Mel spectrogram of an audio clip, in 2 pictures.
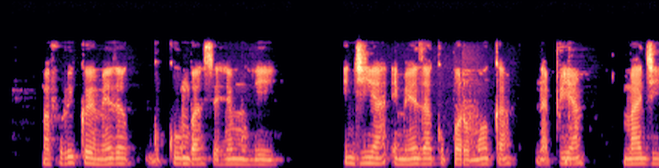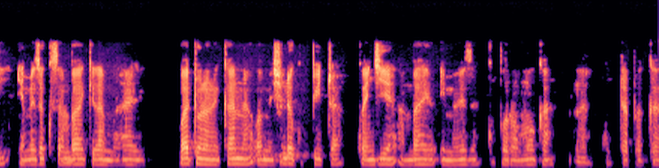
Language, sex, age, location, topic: Swahili, male, 25-35, Wajir, health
